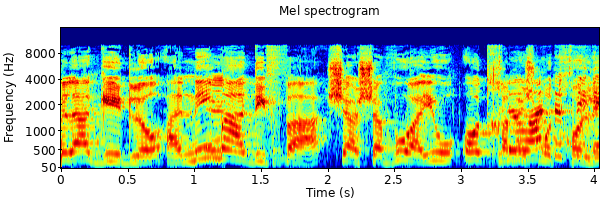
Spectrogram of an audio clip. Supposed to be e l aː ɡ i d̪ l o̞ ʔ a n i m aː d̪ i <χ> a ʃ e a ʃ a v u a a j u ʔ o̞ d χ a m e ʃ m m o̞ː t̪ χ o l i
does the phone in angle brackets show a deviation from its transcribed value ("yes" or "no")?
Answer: yes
